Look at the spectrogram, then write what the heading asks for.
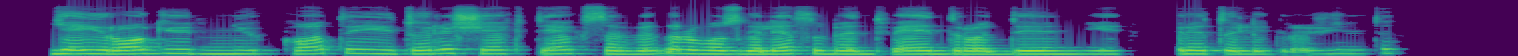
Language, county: Lithuanian, Vilnius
